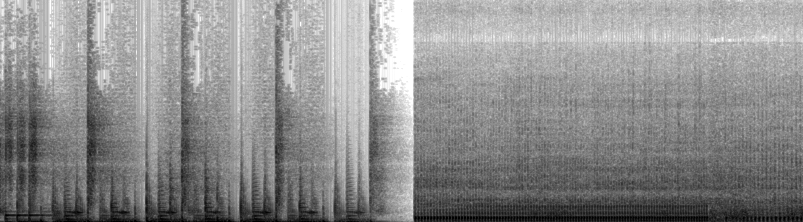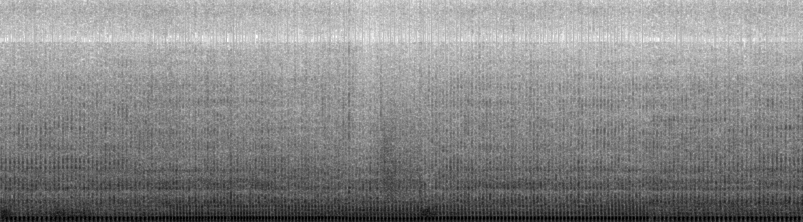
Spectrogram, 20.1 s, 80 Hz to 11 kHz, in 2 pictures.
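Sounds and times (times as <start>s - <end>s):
dirt bike engine at low revs: 5.2s - 20.0s.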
